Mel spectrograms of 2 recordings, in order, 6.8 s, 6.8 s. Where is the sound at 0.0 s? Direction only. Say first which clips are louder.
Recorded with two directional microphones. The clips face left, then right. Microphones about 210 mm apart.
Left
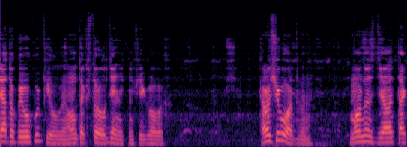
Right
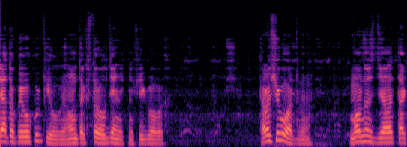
Right 6 dB; 35° right (ahead or behind).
